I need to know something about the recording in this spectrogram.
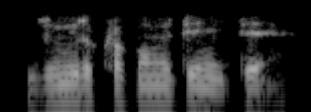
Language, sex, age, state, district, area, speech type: Santali, male, 18-30, West Bengal, Uttar Dinajpur, rural, conversation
